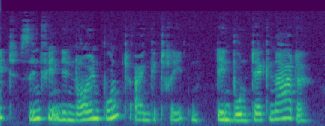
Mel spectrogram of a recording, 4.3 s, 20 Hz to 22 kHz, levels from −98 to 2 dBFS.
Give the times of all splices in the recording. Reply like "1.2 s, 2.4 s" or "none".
2.8 s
